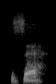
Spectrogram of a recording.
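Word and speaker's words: זה: It's somewhere in between ze and It's between a short E and a long and an A.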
